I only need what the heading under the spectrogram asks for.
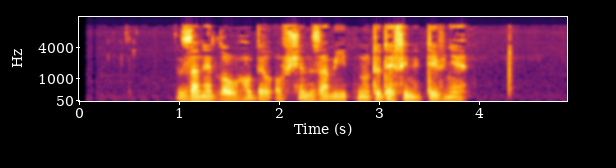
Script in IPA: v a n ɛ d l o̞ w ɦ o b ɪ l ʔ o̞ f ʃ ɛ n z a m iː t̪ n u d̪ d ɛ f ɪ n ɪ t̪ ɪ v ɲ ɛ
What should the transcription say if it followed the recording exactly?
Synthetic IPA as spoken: z a n ɛ d l o̞ w ɦ o b ɪ l ʔ o̞ f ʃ ɛ m z a m iː t̪ n u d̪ d ɛ f ɪ n ɪ t̪ ɪ v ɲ ɛ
